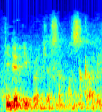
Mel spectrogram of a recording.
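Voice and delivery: very soft whisper; near-silent recitation. Acted. Over-zealous imam acts out not reciting at all, whispered. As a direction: say it almost without sound.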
